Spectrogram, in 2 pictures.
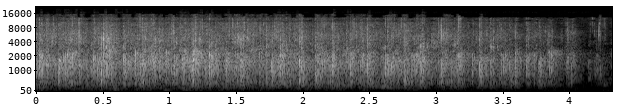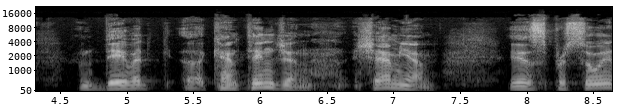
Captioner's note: applause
